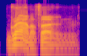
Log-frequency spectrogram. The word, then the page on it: Gramophone: British English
